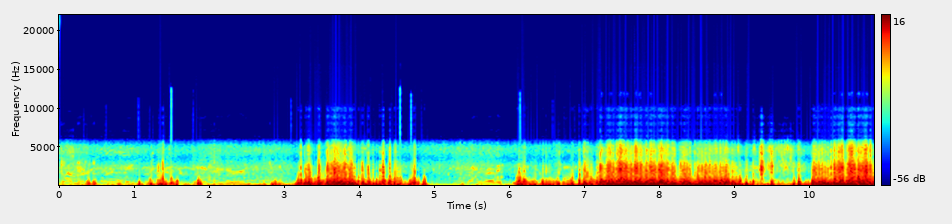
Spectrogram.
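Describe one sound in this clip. Water laps and splashes gently against a boat.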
